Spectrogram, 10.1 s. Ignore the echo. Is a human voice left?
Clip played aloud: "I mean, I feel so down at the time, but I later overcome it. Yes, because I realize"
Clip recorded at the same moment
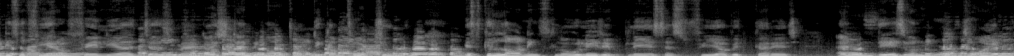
Yes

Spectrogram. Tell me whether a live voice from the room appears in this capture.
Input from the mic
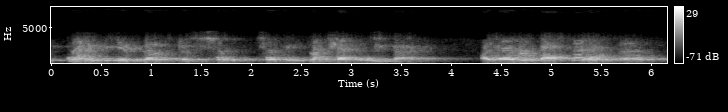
No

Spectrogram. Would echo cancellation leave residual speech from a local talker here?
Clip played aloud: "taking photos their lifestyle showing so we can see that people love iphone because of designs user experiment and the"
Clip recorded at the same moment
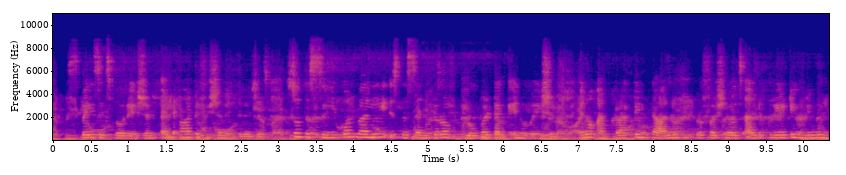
Yes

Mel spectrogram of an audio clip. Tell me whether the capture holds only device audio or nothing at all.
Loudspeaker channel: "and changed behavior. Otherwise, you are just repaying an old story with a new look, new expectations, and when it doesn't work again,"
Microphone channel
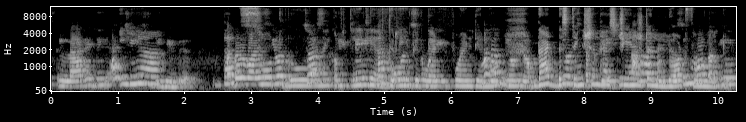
No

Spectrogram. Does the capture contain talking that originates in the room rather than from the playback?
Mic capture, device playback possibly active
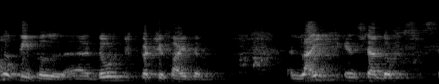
No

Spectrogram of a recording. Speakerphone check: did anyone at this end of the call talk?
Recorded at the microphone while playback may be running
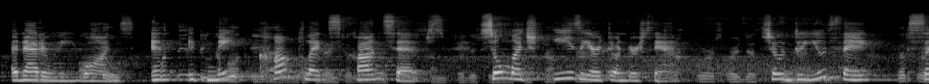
Yes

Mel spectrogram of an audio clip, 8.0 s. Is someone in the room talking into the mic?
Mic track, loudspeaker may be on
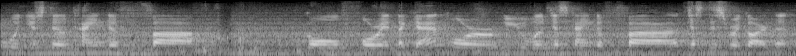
No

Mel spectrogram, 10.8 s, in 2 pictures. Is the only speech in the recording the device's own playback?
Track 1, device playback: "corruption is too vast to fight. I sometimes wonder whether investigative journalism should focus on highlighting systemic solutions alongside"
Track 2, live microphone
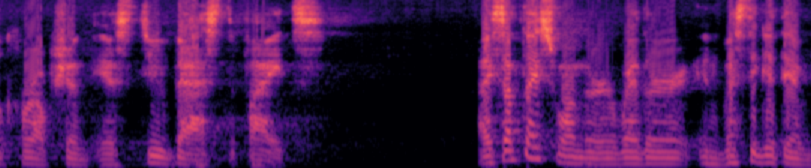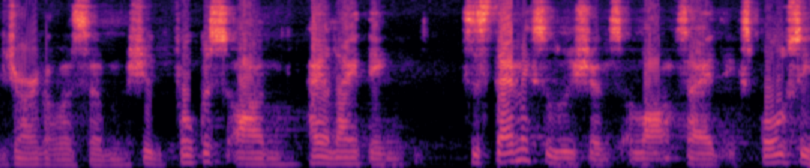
Yes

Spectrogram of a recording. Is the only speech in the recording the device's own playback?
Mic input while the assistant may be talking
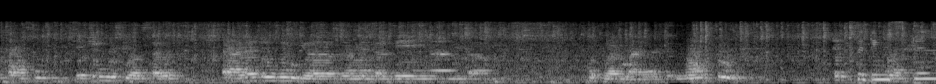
No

